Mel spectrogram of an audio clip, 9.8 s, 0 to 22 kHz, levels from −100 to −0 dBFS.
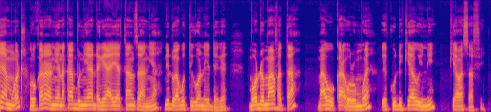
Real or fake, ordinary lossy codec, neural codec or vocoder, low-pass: real; none; none; none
